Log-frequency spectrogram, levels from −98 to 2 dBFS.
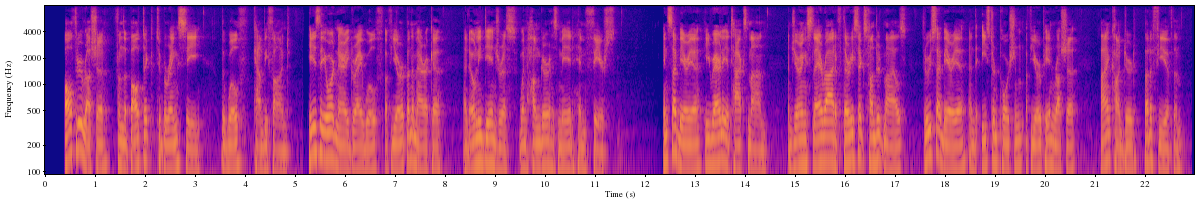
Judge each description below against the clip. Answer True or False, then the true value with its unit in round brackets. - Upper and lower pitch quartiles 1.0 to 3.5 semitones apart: False (3.9 semitones)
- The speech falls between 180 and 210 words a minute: False (165 wpm)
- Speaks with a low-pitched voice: True (105 Hz)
